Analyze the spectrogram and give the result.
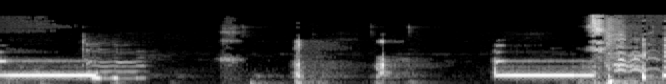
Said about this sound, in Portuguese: olha lá, tá até tocando o telefone dele, olha lá. Não, é o meu que tá no Viva Voz.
